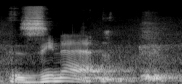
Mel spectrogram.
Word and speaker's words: зина: Бирок созулма ударение акыркы тамгага берилет. Зина деп 2 а жазылгандай болот, айтылгандай болот да. Бир а жазылат, бирок 2 а болуп окулат.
